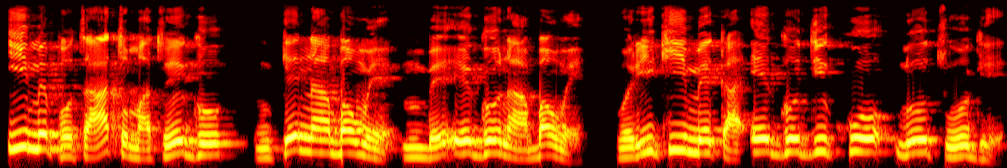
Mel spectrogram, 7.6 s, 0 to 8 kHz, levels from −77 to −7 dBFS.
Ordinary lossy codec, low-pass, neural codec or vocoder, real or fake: none; 7.2 kHz; none; real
